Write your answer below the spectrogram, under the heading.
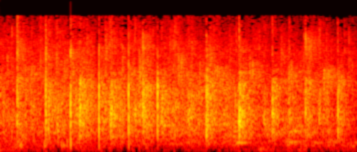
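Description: An audience applauds steadily for several seconds, a dense patter of many hands clapping at once with a few sharper claps standing out, filling the room at moderate volume.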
